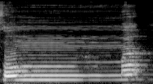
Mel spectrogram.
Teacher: نون میم مشدد ہمیشہ غنہ ہوتے ہیں، ٹھیک ہے، تو آپ نے یہاں پر غنہ بھی ادا کرنا ہے اور اسے ذرا مضبوطی سے بھی پڑھیں گے۔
